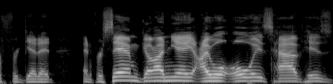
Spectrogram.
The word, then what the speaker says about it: Gagner: teenager, I'd wear that Gier jersey to school. kids used to make fun of me. They'd they'd purposely mispronounce his name and and call him Gagner instead of Gier.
